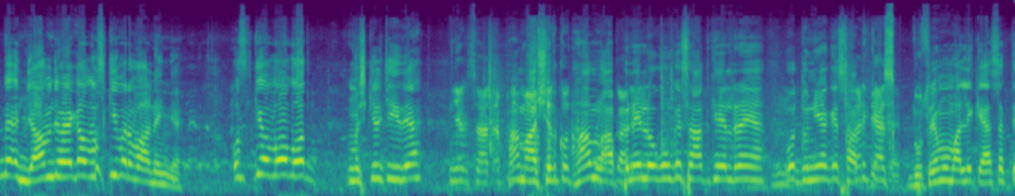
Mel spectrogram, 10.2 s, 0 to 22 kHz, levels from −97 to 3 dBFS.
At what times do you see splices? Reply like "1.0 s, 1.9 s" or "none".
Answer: 4.5 s, 8.9 s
